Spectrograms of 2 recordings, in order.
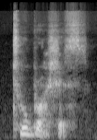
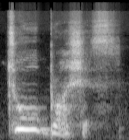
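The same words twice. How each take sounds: First: "two brushes" breathed as a whisper. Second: "Two brushes" said higher and firmer, stress on "Two"; higher emphatic repeat. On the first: Host teasing viewers, whispering "two brushes". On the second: Host to viewers, repeating "Two brushes" higher and emphatic. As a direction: ring out "Two brushes" up high. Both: Acted. Livestream host's brush metaphor.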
